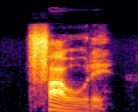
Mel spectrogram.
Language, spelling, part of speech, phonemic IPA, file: Occitan, faure, noun, /ˈfawɾe/, LL-Q942602-faure.wav
- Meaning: blacksmith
